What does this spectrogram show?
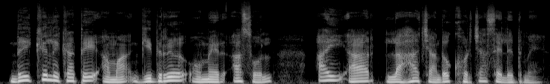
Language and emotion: Santali, neutral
